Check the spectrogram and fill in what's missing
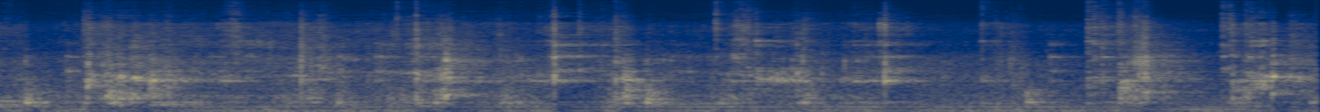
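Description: Small cut potato pieces being stirred in a pan with a metal utensil, giving repeated scraping clinks and clatters at a steady, close, moderate level with faint sizzling beneath.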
